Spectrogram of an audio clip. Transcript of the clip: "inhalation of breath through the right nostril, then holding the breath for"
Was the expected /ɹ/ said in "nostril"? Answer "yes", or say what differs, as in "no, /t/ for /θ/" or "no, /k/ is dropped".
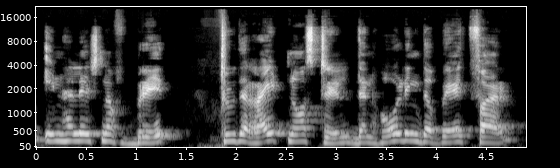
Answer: yes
